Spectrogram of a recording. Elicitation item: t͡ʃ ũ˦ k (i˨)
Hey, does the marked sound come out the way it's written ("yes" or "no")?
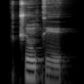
no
